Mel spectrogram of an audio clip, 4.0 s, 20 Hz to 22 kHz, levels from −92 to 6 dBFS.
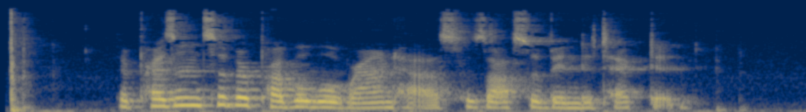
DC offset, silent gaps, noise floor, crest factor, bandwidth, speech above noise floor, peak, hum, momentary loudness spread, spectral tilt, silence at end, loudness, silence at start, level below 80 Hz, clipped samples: under 0.1%; none; -39 dBFS; 16 dB; 15.5 kHz; 21 dB; -4 dBFS; none; 12 LU; -5 dB/octave; 0.3 s; -19 LUFS; 0.05 s; -44 dBFS; under 0.1%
